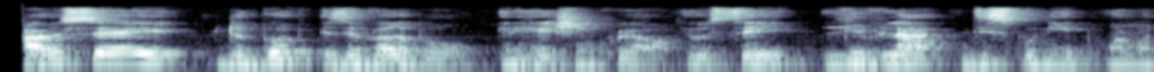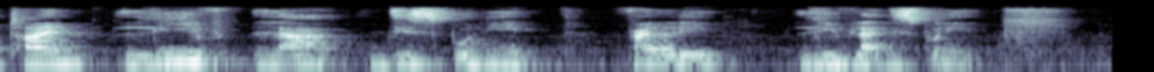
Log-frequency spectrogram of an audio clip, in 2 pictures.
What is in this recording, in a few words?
The book is available in Haitian Creole Liv la disponib pronunciation by a Haitian teacher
